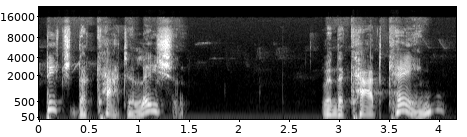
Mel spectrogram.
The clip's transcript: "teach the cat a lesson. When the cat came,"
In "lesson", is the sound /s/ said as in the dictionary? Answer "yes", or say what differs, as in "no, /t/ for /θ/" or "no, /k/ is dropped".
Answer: no, /ʃ/ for /s/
